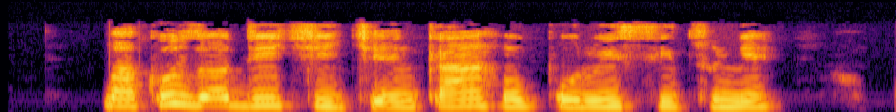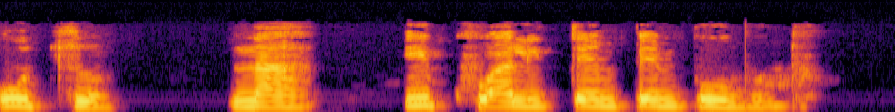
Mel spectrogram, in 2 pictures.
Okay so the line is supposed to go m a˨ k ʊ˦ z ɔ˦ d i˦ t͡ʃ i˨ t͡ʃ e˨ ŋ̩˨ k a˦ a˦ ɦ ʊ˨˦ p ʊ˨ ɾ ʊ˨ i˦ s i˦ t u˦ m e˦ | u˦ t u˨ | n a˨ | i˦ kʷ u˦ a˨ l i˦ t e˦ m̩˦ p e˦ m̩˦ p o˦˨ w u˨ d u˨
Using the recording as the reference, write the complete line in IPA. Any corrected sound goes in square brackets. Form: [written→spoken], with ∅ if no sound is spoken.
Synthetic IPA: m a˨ k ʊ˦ z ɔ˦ d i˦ t͡ʃ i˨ t͡ʃ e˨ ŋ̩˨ k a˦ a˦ ɦ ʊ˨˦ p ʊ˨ ɾ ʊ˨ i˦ s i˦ t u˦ [m→ɲ] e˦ | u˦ t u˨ | n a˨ | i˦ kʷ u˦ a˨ l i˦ t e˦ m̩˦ p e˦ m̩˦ p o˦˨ [w→b] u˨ d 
